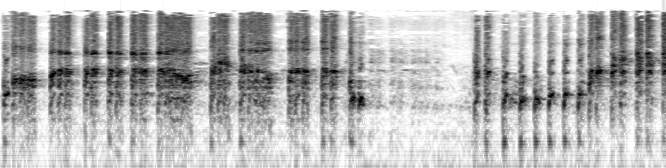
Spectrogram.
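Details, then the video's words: Lure call of the white-breasted waterhen, known locally as ruak-ruak, wak-wak or truwok, from Java, Indonesia: strident, croaking notes repeated rapidly, broken by a short lull, then resuming as a fast rhythmic chorus. "suara pikat burung ruak ruak / wak wak / truwok / Kreo padi"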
